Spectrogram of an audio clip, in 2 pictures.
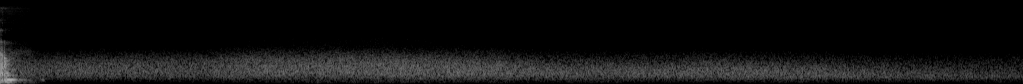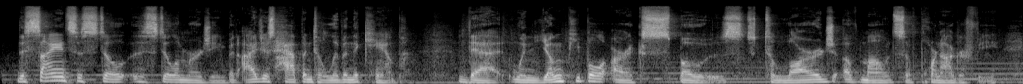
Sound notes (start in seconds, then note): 0.1 sound of Breeze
